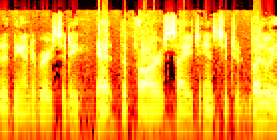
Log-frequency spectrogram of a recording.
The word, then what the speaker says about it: Farsight: the university at the far sight institute. By the way, that's spelled f a r s i g ht like seeing far.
